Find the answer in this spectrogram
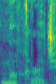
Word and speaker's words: مخرج: مخرج کسے کہتے ہیں۔ اس کا اصل تلفظ مخرج ہے، بہت سے لوگ اس کو مخرج بولتے ہیں جبکہ اس کا صحیح تلفظ مخرج ہے۔ مخرج کہتے ہیں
